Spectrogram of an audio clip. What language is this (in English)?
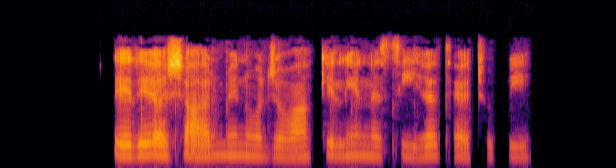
Urdu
